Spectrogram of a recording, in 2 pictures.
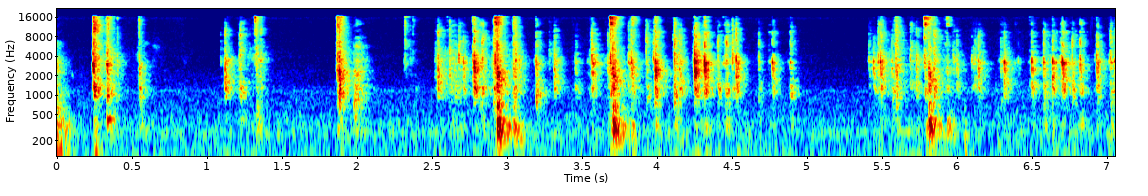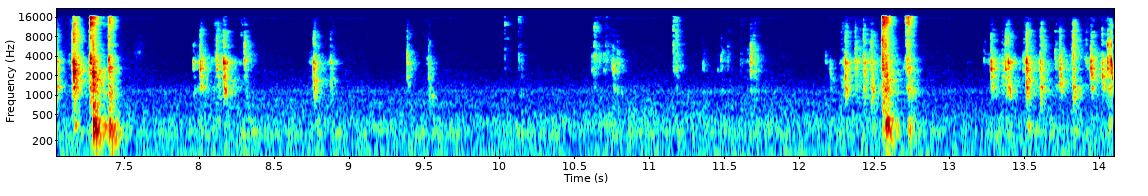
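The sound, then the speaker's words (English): Rapid, irregular clicks of typing on an Apple laptop's new second-generation butterfly keyboard, fairly crisp, in bursts with short pauses over a quiet background, no voices. “How's this new second generation butterfly keyed keyboard?”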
